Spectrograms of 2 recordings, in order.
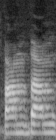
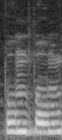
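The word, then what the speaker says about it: Bum Bum: the pre shampoo mask to this little brazilian bom bom cream of boom boom cream as janina's tells me that it's pronounced she just my Sephora go with letting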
